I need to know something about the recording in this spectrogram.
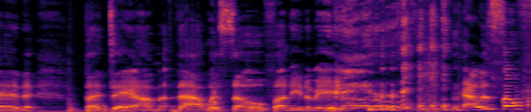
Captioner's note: laughs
